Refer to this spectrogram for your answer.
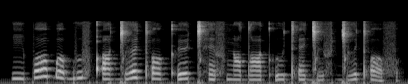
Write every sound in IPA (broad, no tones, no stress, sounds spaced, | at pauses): i p ɔ ɓ ɔ b u f qʼ ɔ ɡ͡ǀ œ tʼ ɔ kʼ ø ǀʰ ɛ f ŋ ɵ dˤ o kʼ u tʼ ɛ ɡ͡ǀ ø f ɡ͡ǀ ɵ tʼ ɔ f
